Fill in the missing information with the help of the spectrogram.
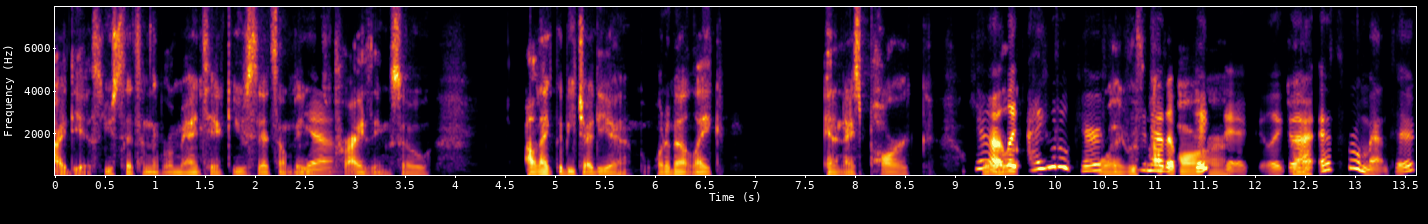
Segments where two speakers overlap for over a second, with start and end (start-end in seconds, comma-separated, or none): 10.4-11.8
